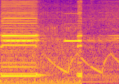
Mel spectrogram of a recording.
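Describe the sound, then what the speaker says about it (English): A truck's car alarm in the video game American Truck Simulator, sounding as a steady electronic tone that shifts into rising and falling siren-like sweeps, loud and close for a brief moment. "did I set off the alarm?"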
